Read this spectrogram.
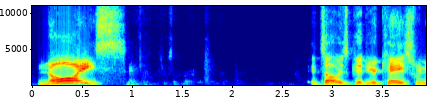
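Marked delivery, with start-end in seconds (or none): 0.1-0.9 Nice drawled as noice, pitched high and loud; loud, high, drawn-out noice; exaggerated high Nice. Shown as a demonstration.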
